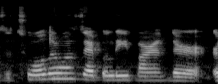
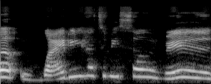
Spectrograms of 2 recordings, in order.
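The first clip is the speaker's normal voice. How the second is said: acted bratty child voice, high, loud, sassy; 8 semitones higher, 5 dB louder than usual. Imitating a child who has attitude: imitating a sassy child with attitude. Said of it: "has a little attitude".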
